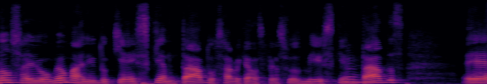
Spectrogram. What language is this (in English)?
Portuguese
